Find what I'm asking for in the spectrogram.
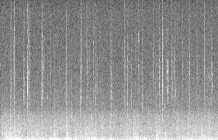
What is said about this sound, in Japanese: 私は雨の音色が好きなの。雨の中にいると心が落ち着くの。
